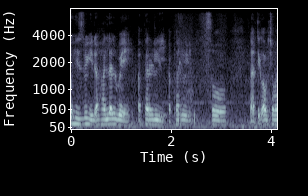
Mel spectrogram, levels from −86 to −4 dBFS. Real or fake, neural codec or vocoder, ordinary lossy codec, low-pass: real; none; none; 7.2 kHz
